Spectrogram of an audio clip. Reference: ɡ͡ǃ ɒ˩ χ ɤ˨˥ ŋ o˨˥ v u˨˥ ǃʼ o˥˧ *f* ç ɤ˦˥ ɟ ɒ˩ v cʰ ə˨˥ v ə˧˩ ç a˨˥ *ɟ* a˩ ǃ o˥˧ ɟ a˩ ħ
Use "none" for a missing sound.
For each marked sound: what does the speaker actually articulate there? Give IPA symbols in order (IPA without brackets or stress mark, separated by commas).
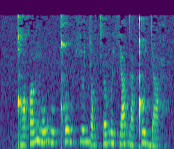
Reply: v, d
